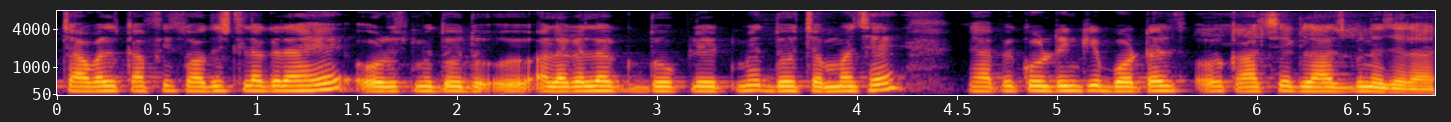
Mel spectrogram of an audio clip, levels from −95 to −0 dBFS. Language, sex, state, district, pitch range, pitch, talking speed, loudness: Hindi, male, Jharkhand, Sahebganj, 155-170 Hz, 165 Hz, 260 wpm, -16 LUFS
